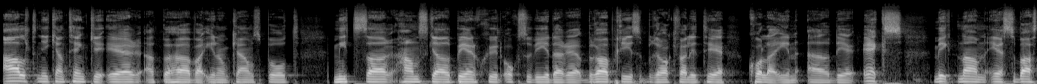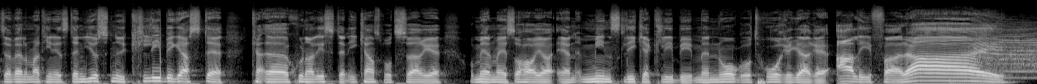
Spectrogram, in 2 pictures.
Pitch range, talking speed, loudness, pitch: 110-125 Hz, 145 wpm, -17 LUFS, 115 Hz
